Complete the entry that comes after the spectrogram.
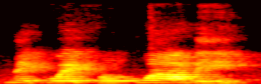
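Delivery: "Wobby" with a w sound, announced grandly; "Make way for Wobby", R as w; says w for r. Shown as a demonstration. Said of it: "I just can't say my R's".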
